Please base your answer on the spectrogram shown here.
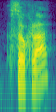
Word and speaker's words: Socrate: there, any Zen folks especially listening right now, Socrate.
